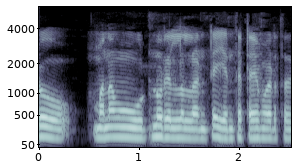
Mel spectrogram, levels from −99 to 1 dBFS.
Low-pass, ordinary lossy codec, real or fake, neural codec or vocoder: 5.4 kHz; AAC, 24 kbps; real; none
